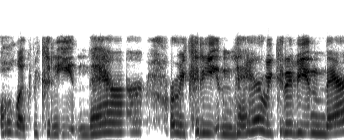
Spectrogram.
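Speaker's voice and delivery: acted-out, mock panicked delivery. Retelling how a first date reacted while riding past restaurants, mock panic. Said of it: "a panic".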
